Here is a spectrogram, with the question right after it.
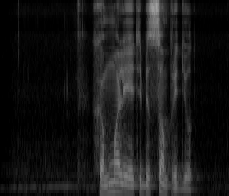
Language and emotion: Russian, angry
